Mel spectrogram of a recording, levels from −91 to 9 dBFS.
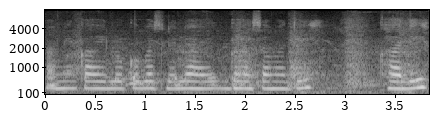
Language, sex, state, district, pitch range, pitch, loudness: Marathi, female, Maharashtra, Nagpur, 250-255 Hz, 250 Hz, -17 LUFS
